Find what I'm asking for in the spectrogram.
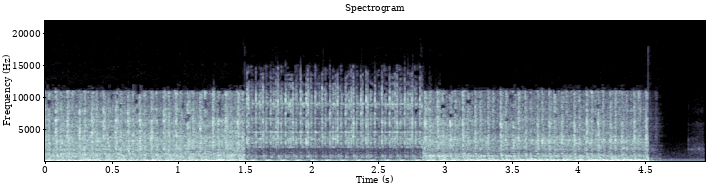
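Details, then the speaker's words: Bajaj Boxer single-cylinder motorcycle at idle: a harsh, rapid clatter locked to engine speed, then the engine cuts. The knock comes from worn clutch basket damper springs, which sounds more serious than it is. "такие резкие звуки действительно могут восприниматься как что-то более серьезное"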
